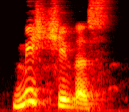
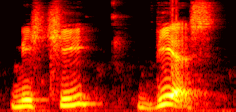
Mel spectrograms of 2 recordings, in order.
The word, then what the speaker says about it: mischievous: Mischievous. Mischievous. Not mischie-vious, right? A lot of uh students think that there's a I here. This is not correct, okay? So, the pronunciation is not mischie-vious. It's mischievous.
